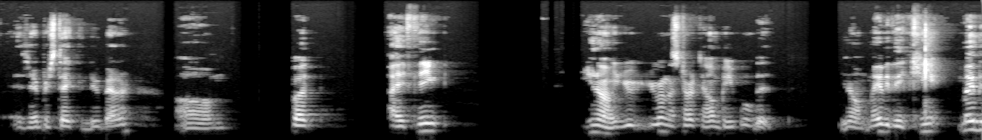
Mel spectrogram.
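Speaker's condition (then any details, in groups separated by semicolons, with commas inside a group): Cerebral palsy; lifelong physical disability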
